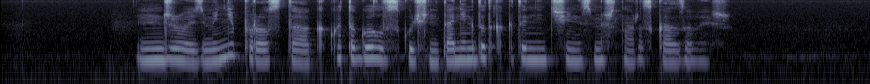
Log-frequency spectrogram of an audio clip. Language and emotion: Russian, neutral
